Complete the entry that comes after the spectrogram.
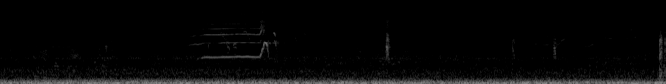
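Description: A single bird call about two seconds in, lasting about half a second: a short rise, then a held pitch. It sounds over a steady low rumble, with a few faint clicks afterwards.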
